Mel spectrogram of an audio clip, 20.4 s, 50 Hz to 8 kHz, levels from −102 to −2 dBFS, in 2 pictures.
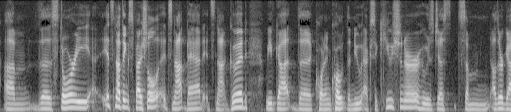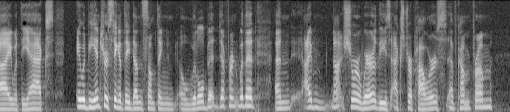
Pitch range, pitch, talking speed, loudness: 135-175 Hz, 150 Hz, 160 wpm, -22 LUFS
